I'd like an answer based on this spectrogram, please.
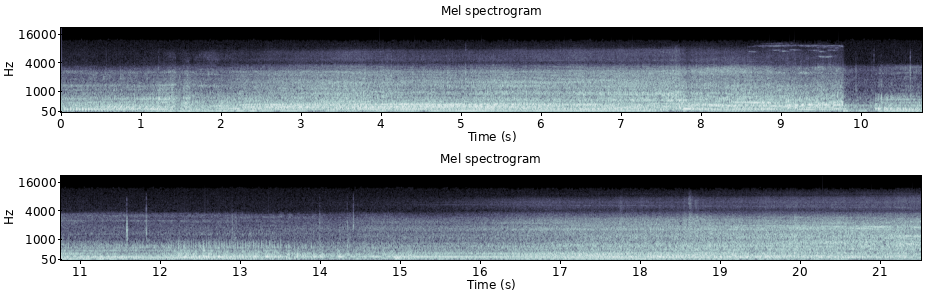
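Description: Heavy diesel trucks running along the road, with engine and tyre noise throughout. The sound breaks about ten seconds in; then a truck and trailer comes up and passes close, with a whine that falls in pitch near the end.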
